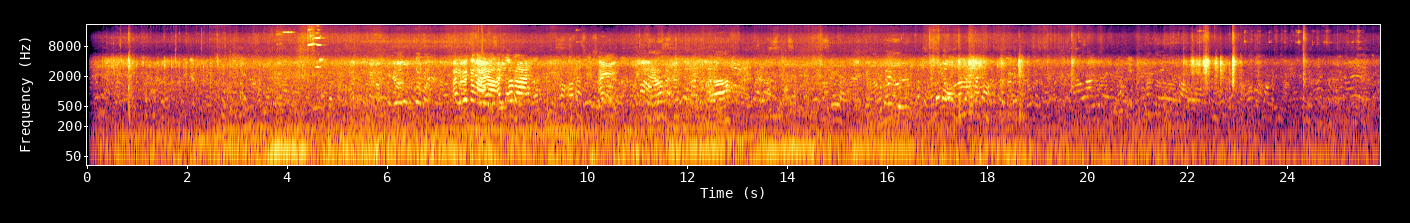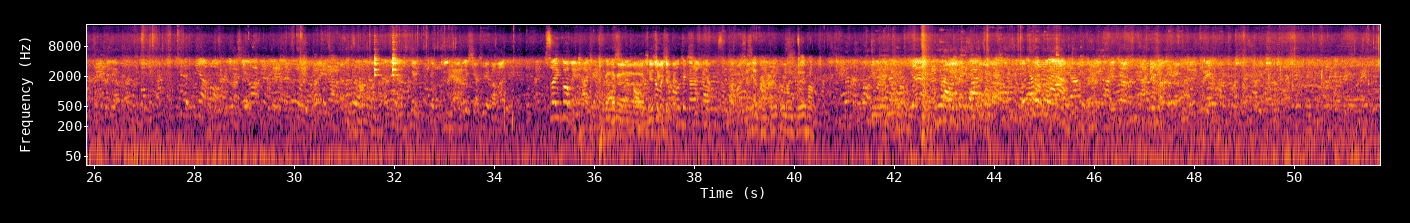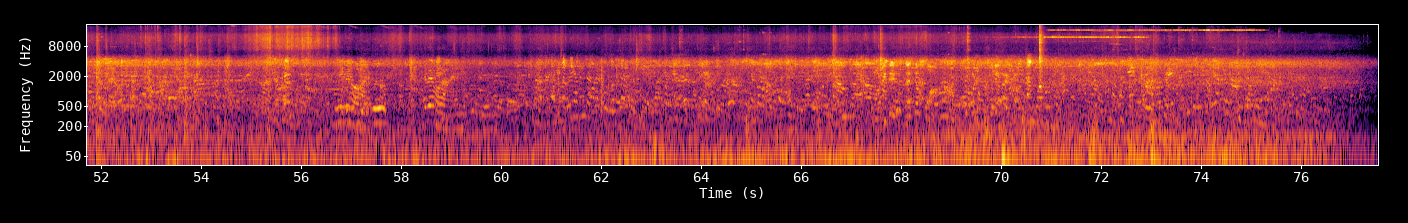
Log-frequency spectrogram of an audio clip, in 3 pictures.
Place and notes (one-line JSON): {"title": "Yumin St., North Dist., Tainan City - In the Market", "date": "2017-02-18 10:45:00", "description": "Outdoor market, Traffic sound, Sellers selling sound", "latitude": "23.00", "longitude": "120.20", "altitude": "14", "timezone": "Asia/Taipei"}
